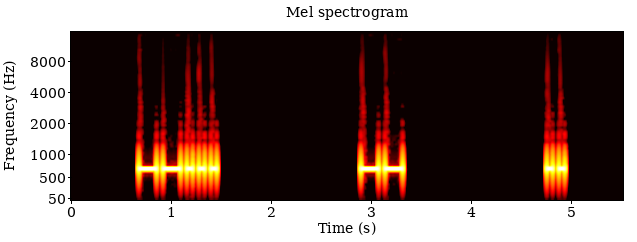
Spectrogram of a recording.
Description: Morse code, heard as a keyed tone, about 20 wpm, spaced as for 5 wpm, 700 Hz. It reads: 7MI
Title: USA Call Signs - 5 Characters - 8x Character Spacing - 20wpm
